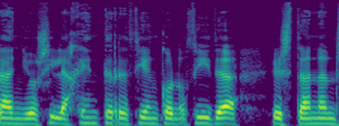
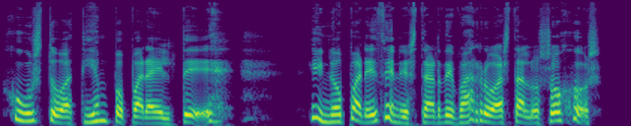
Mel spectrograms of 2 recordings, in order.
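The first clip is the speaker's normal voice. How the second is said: suddenly excited, eager, higher pitch; 3 semitones higher than usual. A hostess suddenly perks up and calls out to her visitor, suddenly excited. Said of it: "dijo de pronto la señora [name]. / Era consciente de que su anfitriona le prestaba solo un fragmento de su atención, / Siguió hablando alegremente sobre la cacería y la escasez de pájaros y el prospec".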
